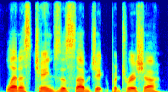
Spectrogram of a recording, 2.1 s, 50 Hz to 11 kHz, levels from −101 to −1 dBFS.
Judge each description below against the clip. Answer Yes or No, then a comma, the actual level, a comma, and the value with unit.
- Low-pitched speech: No, medium, 150 Hz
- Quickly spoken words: No, average, 170 wpm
